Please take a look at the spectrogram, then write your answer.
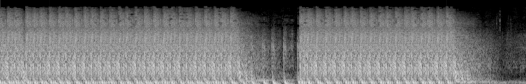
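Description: Rapid automatic gunfire in PUBG Mobile, in loud continuous bursts, briefly breaking off with a few scattered shots before resuming and then cutting out.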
